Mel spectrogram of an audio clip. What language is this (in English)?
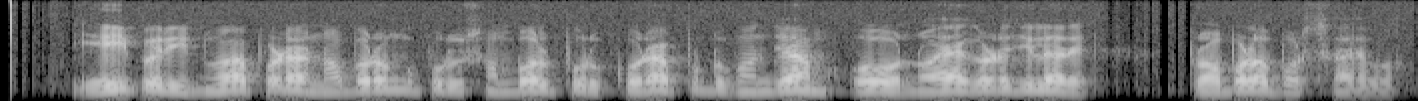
Odia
